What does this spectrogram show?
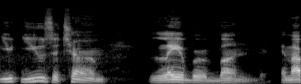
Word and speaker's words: Bund: And that, I may be giving it a Yiddish pronunciation because Yiddish was their language of choice in Eastern Europe.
